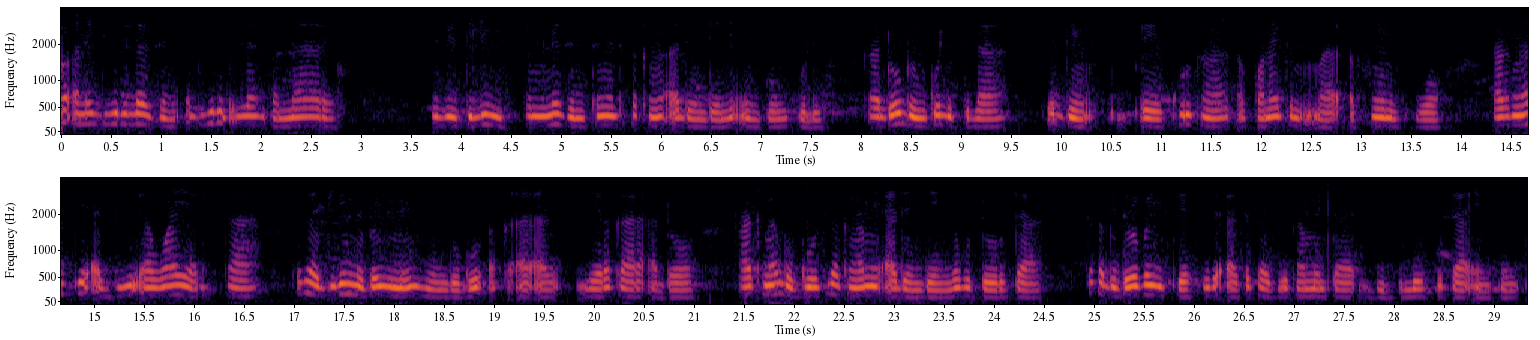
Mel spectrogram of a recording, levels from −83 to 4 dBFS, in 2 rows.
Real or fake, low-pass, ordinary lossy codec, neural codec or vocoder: real; 3.6 kHz; Opus, 16 kbps; none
